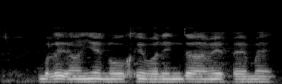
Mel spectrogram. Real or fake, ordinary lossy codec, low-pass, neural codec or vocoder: real; MP3, 24 kbps; 7.2 kHz; none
